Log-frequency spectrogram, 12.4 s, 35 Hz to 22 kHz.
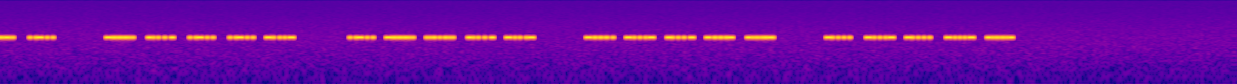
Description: Hellschreiber (Feld-Hell, 122.5 baud), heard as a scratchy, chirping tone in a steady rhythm, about 1260 Hz. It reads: … EVTTW TEXVM FHUAG LHLNO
